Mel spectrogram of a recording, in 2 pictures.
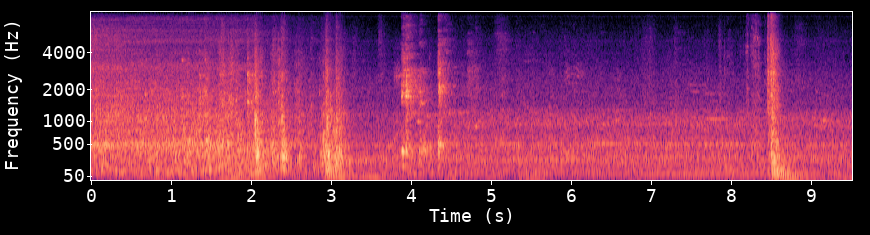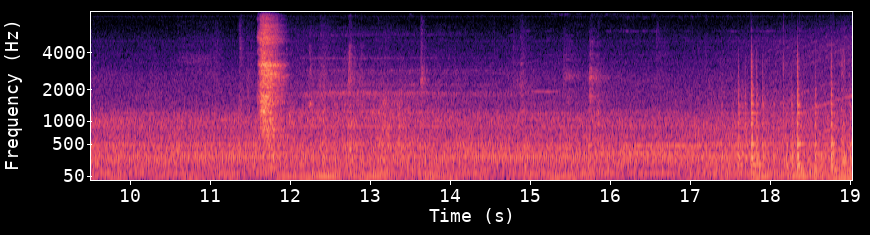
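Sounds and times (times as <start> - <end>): train equipment humming: 0.0 - 19.0
short air hiss: 11.6 - 12.0.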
